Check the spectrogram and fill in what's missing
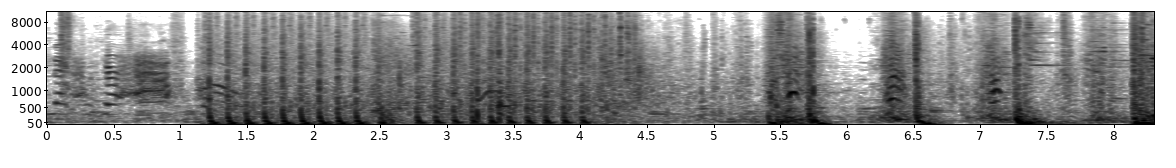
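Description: A submachine gun in Tiny Tina's Wonderlands fires a long full-auto burst of rapid, evenly spaced shots, followed by shorter bursts and scattered bangs, with a player talking alongside.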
